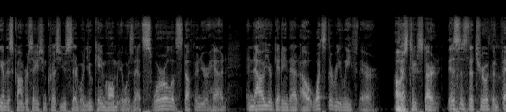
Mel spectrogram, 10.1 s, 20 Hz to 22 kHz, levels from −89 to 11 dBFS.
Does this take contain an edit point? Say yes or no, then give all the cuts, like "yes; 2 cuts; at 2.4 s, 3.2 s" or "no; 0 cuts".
yes; 1 cut; at 8.8 s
